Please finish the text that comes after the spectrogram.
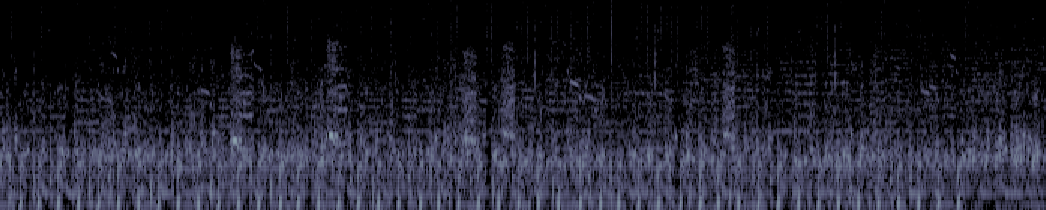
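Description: A crowd of Minecraft chickens hatched from thrown eggs in SevTech Ages, clucking continuously in a busy, overlapping chorus, with a few sharper calls standing out near the start and middle.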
